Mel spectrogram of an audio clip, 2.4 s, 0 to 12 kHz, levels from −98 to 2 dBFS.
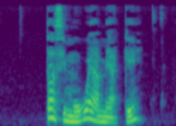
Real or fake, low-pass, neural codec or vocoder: real; 9.9 kHz; none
